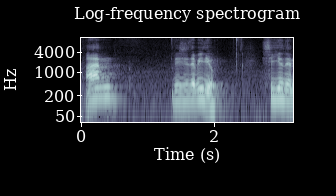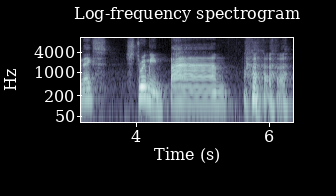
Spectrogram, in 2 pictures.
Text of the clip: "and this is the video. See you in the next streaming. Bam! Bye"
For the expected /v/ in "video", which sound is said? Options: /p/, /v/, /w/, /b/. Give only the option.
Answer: /b/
